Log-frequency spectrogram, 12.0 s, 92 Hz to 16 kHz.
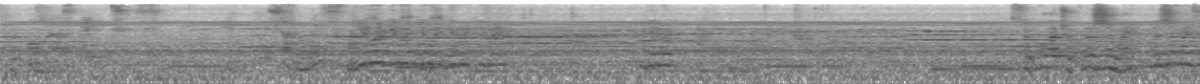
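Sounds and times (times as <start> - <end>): music with long held notes: 1.6 - 12.0.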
